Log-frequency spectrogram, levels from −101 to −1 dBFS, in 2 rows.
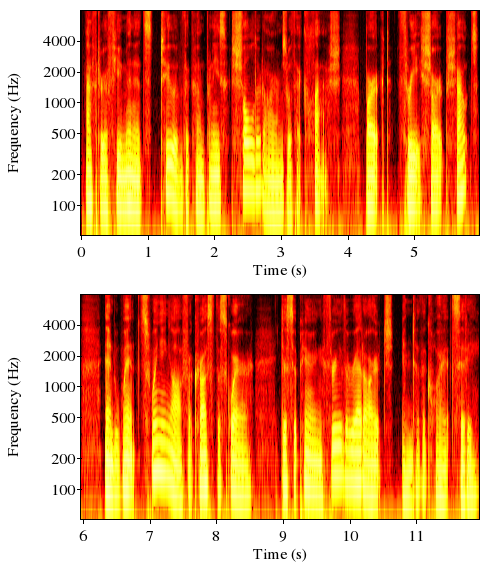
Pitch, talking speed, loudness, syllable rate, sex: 100 Hz, 165 wpm, -20 LUFS, 4.7 syllables/s, male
